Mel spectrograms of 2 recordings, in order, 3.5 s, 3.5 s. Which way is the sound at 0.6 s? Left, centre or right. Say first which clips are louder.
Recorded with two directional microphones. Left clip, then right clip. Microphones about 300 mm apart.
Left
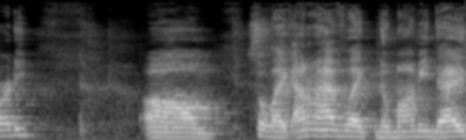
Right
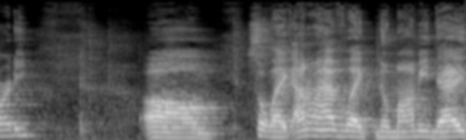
Right 3 dB; centre.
